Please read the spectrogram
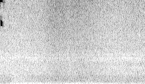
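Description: Wind blowing: a steady, deep rushing noise with no distinct events.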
